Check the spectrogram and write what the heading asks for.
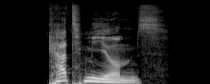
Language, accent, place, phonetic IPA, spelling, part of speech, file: German, Germany, Berlin, [ˈkatmiʊms], Kadmiums, noun, De-Kadmiums.ogg
- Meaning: genitive singular of Kadmium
